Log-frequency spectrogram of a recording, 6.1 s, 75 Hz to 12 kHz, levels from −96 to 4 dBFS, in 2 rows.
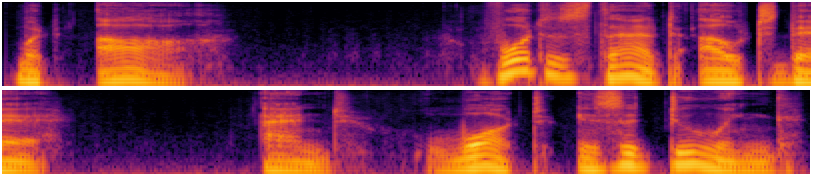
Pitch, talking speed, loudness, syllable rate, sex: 100 Hz, 120 wpm, -19 LUFS, 3.6 syllables/s, male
